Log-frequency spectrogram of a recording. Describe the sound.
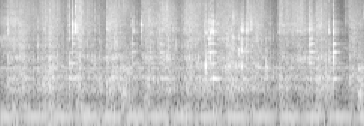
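Salted pecans being mixed by hand with sprinkled fine sea salt, a faint, continuous rustling and scraping with small clicks of nuts knocking together, no voices.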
